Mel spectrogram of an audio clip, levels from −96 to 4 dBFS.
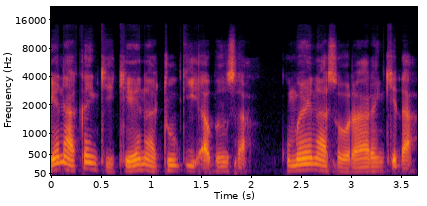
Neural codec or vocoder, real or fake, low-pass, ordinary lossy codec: codec, 44.1 kHz, 7.8 kbps, DAC; fake; 14.4 kHz; none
